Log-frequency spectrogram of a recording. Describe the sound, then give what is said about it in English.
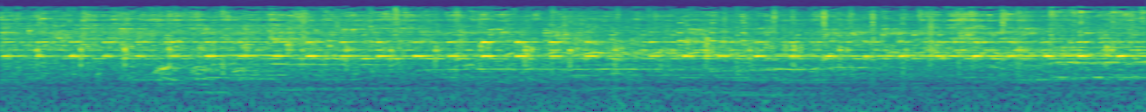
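A dense, steady din of a city celebration: a kazoo and saxophone droning over ringing bells, clapping and scattered yelling, all blended into one continuous wash of sound. “I can hear a kazoo, I can hear a saxophone, bells clapping, yelling.”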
